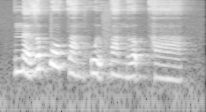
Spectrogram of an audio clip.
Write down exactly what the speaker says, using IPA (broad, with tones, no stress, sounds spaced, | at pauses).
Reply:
n ɛ˧˩ z ə˦˥ p̚ ɣ o˧ t̪ a̤˨˩ n k w ɨ̰˧˨ f a̤˨˩ n ɣ ə˨˩ p̚ t̪ʰ a̤ː˨˩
